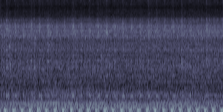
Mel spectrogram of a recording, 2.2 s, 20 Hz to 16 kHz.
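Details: Honda Vario Techno 125 scooter after repairing a total electrical failure (no lights, no starter), covers refitted: even, steady putter at idle with regular low pulses and no knocks or misses; engine running normally.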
